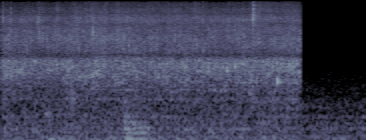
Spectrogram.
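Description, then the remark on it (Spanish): Browned rib pieces moved with a skimmer into a pot of water, a steady watery hiss with a couple of soft low plops, cutting off abruptly near the end; no one speaks. “Ya hemos dorado la costilla y ahora el siguiente paso es pasar los dados de costilla con la rasera al pote con agua que tenemos al lado, con mucho cuidado para que no nos salpique.”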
